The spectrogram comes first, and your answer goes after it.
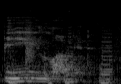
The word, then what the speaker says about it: beloved: And my word is beloved. Beloved. We pronounce the ed, and I don't know why, but I'm gonna go with it. It sounds cooler if you say beloved.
